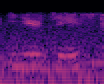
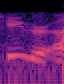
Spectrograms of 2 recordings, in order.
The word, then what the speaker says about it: Huger: I grew up here, and it was Huger up until I was about probably 10 or 12. They changed the pronunciation, but not the spelling of it. So we still call it Huger. Other folks call it UG.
